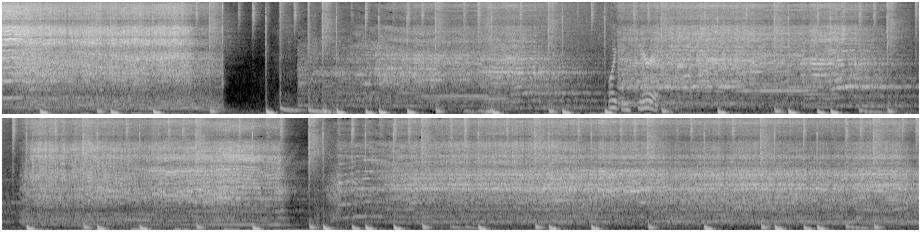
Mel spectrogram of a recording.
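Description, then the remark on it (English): A harsh, grinding monster roar made by rubbing a resin-covered leather glove over a bass, full of rapid rattling low pulses, sustained loudly with a few short breaks while a voice briefly speaks. “That is fucking sick, knowing that's a resin-covered leather glove over a bass.”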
